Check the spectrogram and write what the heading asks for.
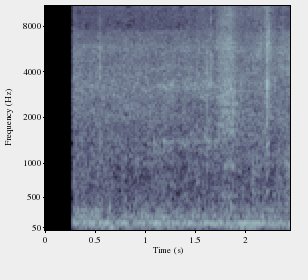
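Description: A steady low rumble, like a motor or engine running, with faint outdoor background noise, starting a moment in after a brief silence.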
